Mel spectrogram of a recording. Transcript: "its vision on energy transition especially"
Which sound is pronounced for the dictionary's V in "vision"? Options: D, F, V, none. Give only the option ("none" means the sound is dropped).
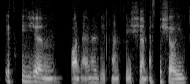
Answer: F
